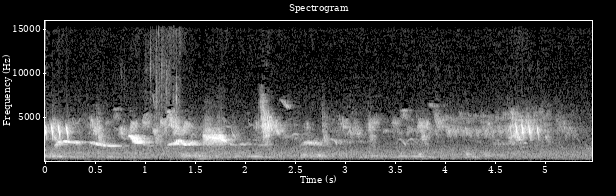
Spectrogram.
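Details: Common starling in mid April, planning to occupy a woodpecker's nest hole, sings a rambling medley of short whistles, slurred squeaks and scratchy clicks, mostly high-pitched, in uneven bursts over light hiss.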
